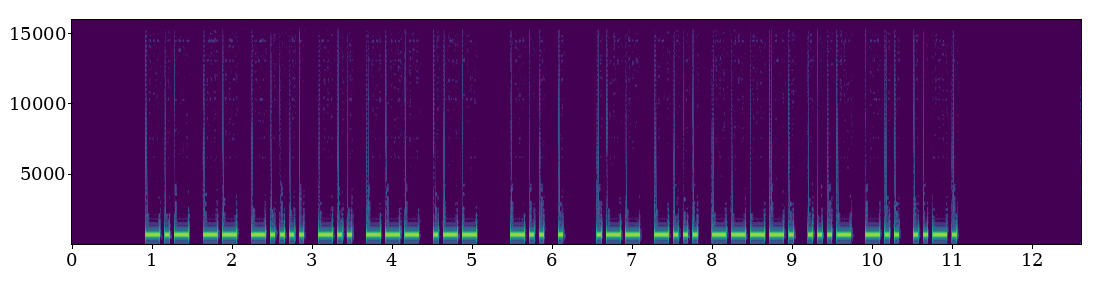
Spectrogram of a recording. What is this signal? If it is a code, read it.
Morse code, heard as a keyed tone, about 19 wpm, 700 Hz. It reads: KM6DOW DE WB9VDF
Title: USA Callsign DE Callsign - 6 Characters - 20wpm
